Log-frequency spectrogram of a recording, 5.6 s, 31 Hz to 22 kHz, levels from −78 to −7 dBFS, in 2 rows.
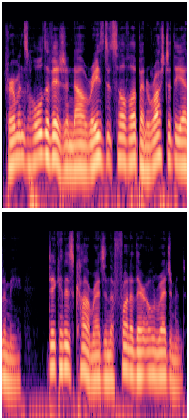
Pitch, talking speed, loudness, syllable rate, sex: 130 Hz, 250 wpm, -19 LUFS, 6.9 syllables/s, male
